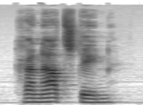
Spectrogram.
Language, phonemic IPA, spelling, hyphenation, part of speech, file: Dutch, /ɣraːˈnaːtˌsteːn/, granaatsteen, gra‧naat‧steen, noun, Nl-granaatsteen.ogg
- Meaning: a garnet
